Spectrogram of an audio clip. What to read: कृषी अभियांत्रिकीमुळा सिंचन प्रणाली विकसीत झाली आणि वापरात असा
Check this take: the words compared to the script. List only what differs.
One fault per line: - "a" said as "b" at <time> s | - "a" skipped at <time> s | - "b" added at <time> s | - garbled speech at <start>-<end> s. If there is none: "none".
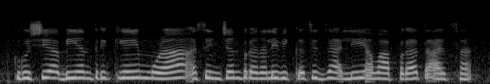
- "आणि" skipped at 3.6 s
